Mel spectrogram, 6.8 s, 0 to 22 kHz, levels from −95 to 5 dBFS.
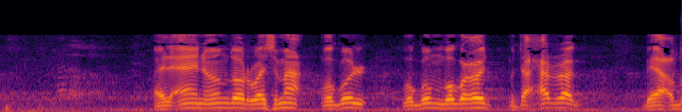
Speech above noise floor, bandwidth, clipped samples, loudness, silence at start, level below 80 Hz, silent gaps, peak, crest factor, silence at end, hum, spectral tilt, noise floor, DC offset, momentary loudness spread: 24 dB; 6.4 kHz; under 0.1%; -24 LUFS; 0.05 s; -52 dBFS; none; -8 dBFS; 18 dB; 0 s; none; -4.5 dB/octave; -48 dBFS; under 0.1%; 16 LU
